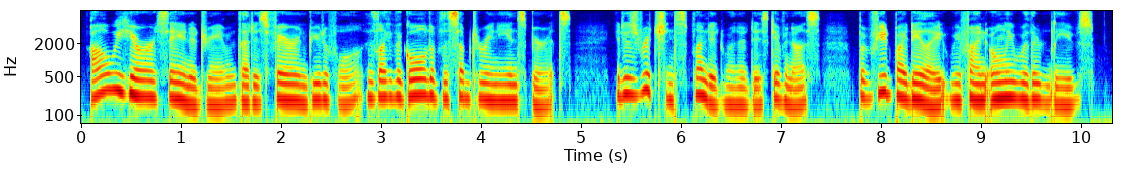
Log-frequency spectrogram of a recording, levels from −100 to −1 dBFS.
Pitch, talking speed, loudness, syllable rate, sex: 190 Hz, 235 wpm, -18 LUFS, 5.9 syllables/s, female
